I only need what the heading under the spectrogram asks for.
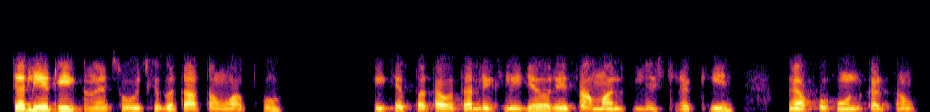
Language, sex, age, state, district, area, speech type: Hindi, male, 45-60, Madhya Pradesh, Bhopal, urban, conversation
